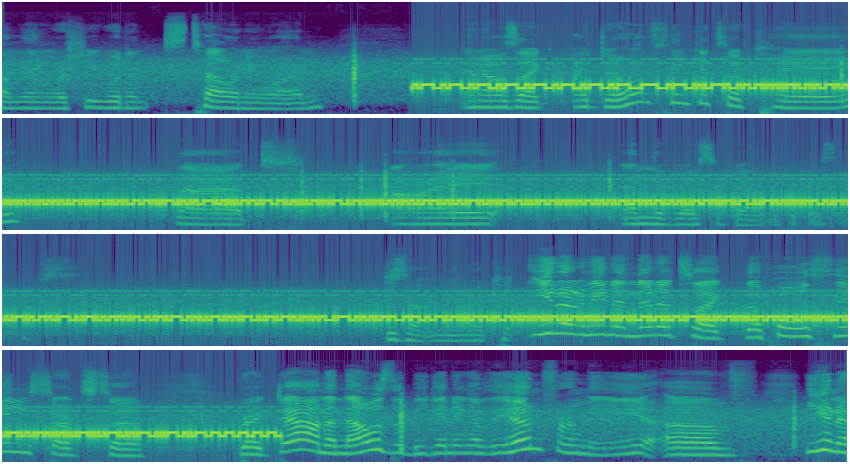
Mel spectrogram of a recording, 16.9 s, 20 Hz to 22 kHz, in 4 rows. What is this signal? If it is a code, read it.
NAVTEX (SITOR-B), 100 baud, 170 Hz shift, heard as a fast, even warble, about 1000 Hz centre, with static crashes and speech in English. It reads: FOREIGN WORDS ARE LISTED IN STRAIGHT ALPHABETICAL ORDER BY THE LETTERS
